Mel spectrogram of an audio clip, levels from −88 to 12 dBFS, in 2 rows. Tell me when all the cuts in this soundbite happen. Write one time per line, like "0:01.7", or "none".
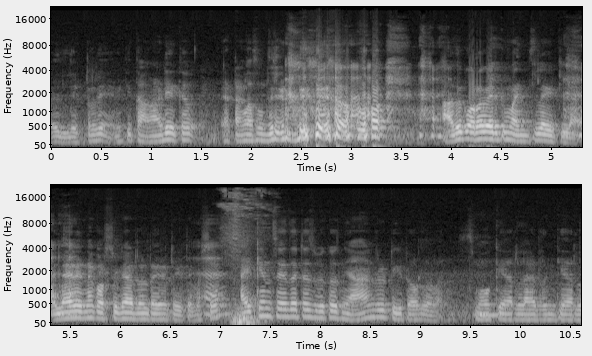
0:07.2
